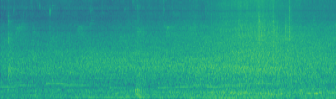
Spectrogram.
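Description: City street traffic with a motor vehicle's engine passing close by, growing louder from about four seconds in.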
